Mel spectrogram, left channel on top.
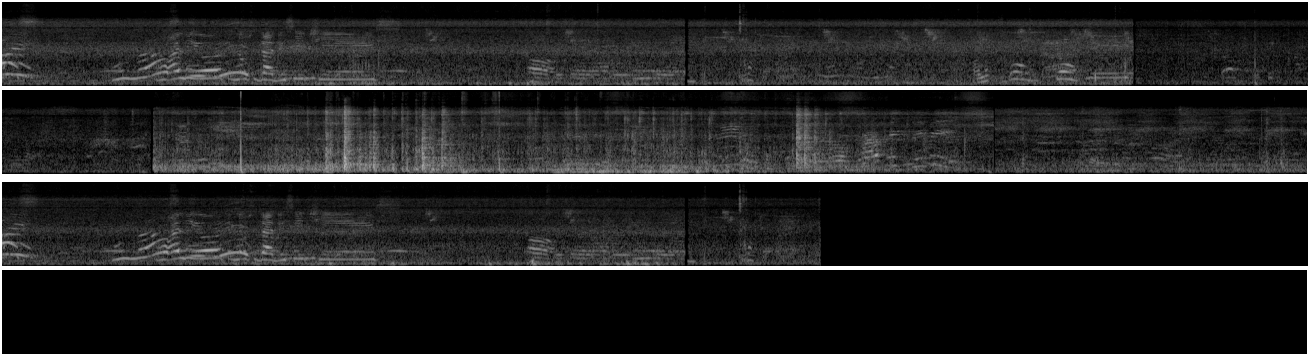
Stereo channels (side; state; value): right; drops out; at 8.2 s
